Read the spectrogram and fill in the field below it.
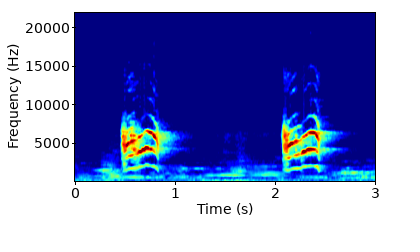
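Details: Female sooty-headed bulbul calling to stir males into breeding condition. Two loud, harsh, buzzy notes, each rising then falling, are spaced about 1.6 seconds apart over quiet background hum.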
